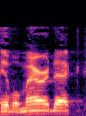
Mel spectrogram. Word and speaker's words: Evil Merodach: A son by the name of Evil Merodach, not evil in the sense that we think evil, but evil is just the way it's pronounced, Evil Merodach.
